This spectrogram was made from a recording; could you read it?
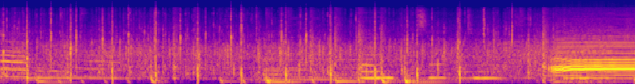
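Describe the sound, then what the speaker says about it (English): Applause from an audience at a youth film and panel discussion event, honoring the panelists; sharp claps come in uneven bursts over tonal music-like sound, ending in a steadier sustained swell. "So let's give them a round of applause"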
